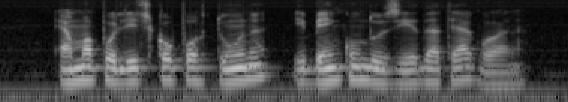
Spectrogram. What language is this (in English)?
Portuguese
